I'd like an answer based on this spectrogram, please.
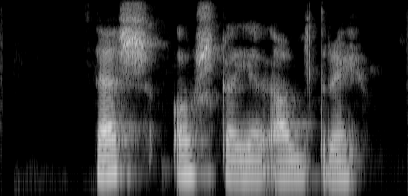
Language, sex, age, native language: Icelandic, female, 8, Icelandic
